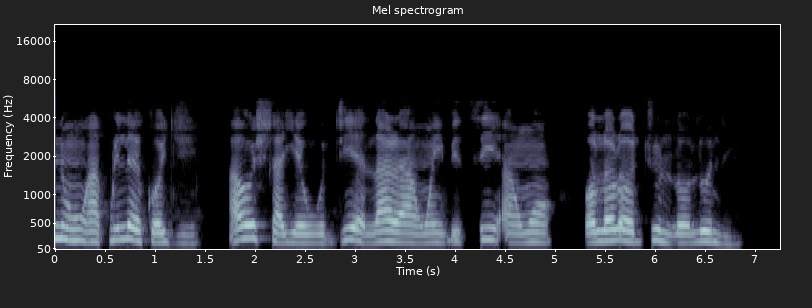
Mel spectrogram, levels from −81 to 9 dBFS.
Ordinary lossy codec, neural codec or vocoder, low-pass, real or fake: none; none; 5.4 kHz; real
